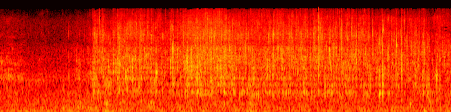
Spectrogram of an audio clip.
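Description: Rice pours into a pot of bubbling water with a splashing hiss.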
